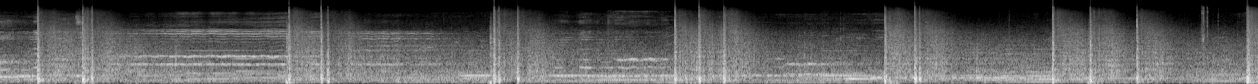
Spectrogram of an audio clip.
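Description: Aerial firework shells bursting over and over: many sharp booms at uneven intervals, some in quick pairs, with music playing underneath.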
